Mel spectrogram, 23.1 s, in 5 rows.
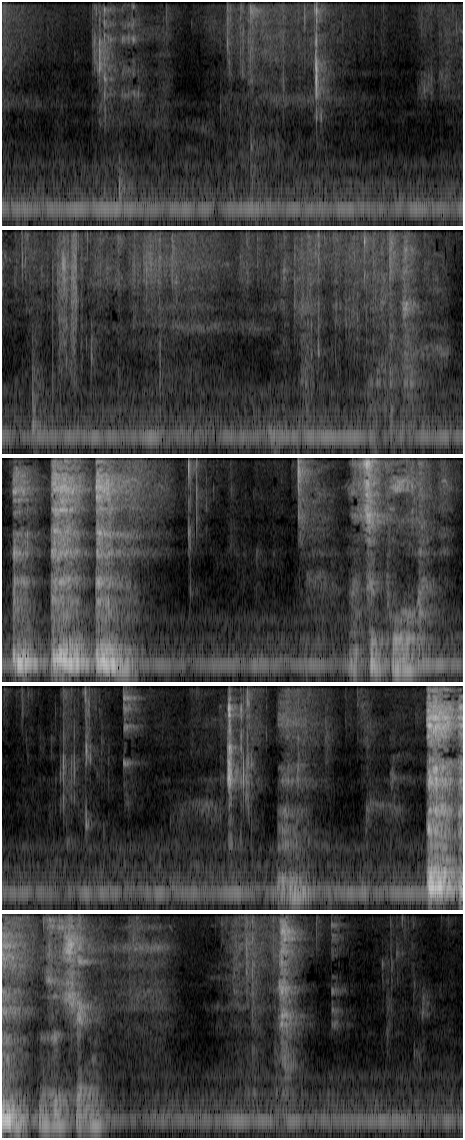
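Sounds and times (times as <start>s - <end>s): steady low hum: 0.0s - 23.0s
person chewing food: 0.7s - 9.2s, 10.9s - 12.4s, 13.9s - 17.8s.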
